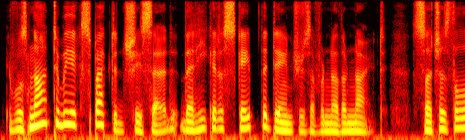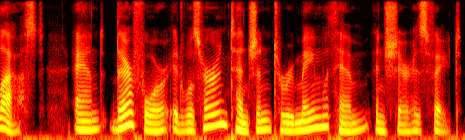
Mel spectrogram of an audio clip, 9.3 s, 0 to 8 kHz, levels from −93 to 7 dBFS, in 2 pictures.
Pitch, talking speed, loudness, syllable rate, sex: 150 Hz, 225 wpm, -18 LUFS, 5.7 syllables/s, male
